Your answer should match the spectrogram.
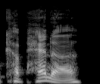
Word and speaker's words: Capenna: First off, there has been a delay of the new Magic the Gathering set, Streets of New Capenna, which I hope I'm saying that right.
